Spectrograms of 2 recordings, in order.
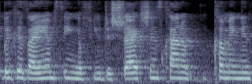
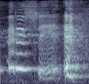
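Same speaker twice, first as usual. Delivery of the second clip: "Finish it." much higher, laughing; laughing command; 3 dB louder than usual. Retold or imitated. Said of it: "That's all I'm hearing is".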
